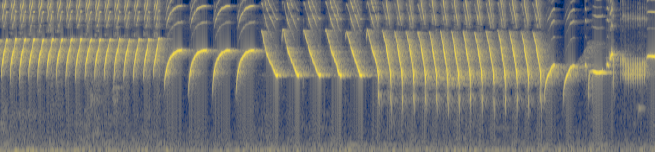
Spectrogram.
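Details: Canary song, a long gacor recording meant to prompt other canaries to sing: rapid repeated trills in shifting phrases, fast downward-sweeping notes, then rising hooked notes and quicker rattling rolls, high and continuous.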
